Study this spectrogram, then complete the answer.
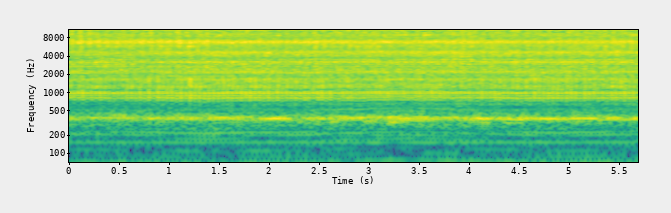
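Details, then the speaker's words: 1946 Elgin (Westbend-built for Sears) 1.25hp outboard, early serial, in test tank after fuel-system rework; rapid buzzy two-stroke putter holds steady idle without stalling, though it sometimes gets finicky and four-cycles at idle; normal idle. "it'll idle fairly steady at that speed as long as it's not choking on its own fumes"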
